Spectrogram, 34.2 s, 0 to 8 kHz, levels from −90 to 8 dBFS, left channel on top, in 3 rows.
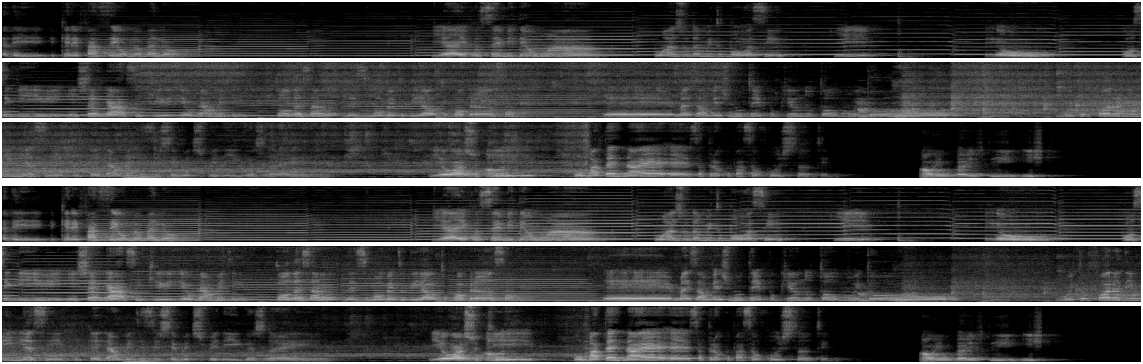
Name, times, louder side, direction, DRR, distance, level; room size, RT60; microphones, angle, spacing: voice 1, 0.0-1.8 4.3-6.0 6.5-7.9 8.3-8.7 9.8-10.5 11.2-13.8 14.1-16.6 17.4-21.0 21.9-26.1 27.0-28.1 28.5-30.9, right 3 dB, 25° right, 0.8 m, -28 dB
Bowed string instrument, 0.8-18.1, right 2 dB, 65° right, 1.2 m, -36 dB
Water tap faucet, 8.9-9.1 12.5-19.4 19.9-28.7, left 4 dB, 85° left, 2.4 m, -42 dB
voice 2, 27.3-27.9 32.0-33.2, equal, ahead, 0.7 m, -30 dB
24.5 x 20.5 x 5.2 m
head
